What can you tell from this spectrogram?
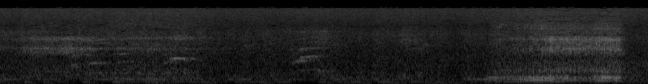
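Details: A little puppy sleeping in someone's arms gives soft, rough snoring breaths with faint whistly tones, building to a louder snore near the end.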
